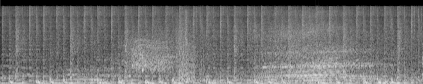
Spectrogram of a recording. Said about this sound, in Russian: Что это за огроменная машина?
